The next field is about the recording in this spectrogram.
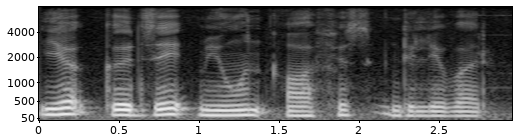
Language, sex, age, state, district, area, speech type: Kashmiri, male, 30-45, Jammu and Kashmir, Kupwara, rural, read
